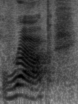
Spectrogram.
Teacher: when we use the letters W and R together, we only hear the R sound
